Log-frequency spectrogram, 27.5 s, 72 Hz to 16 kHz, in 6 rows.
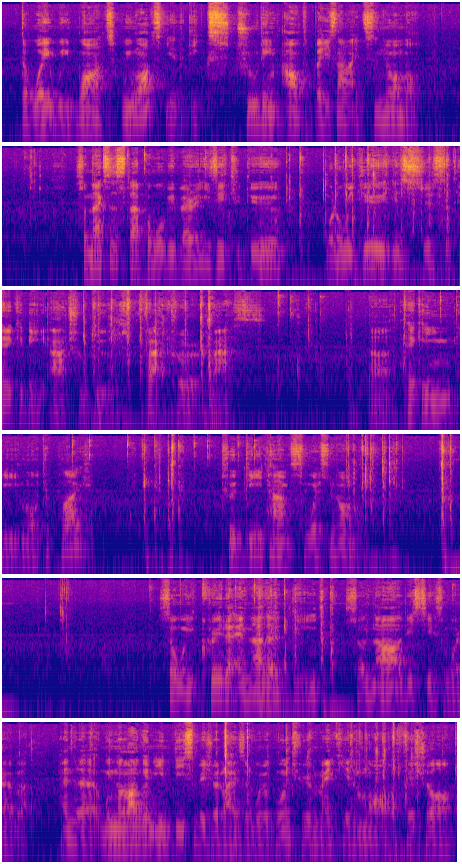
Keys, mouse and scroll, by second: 5.9 d, 6.1 right click, 6.8 d, 7.5 ctrl+a, 8.2 t, 12.5-13.6 middle drag, 13.6-16.4 drag, 16.6-19.6 drag, 19.9-22.9 drag, 22.9-23.7 middle drag, 23.7 click, 25.2 ctrl+x, 25.8 ctrl+a.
